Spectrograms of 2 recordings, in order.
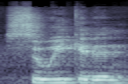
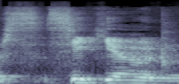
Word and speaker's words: Suikoden: to pronounce this right, Suikoden 2. Or Suikoden, as we used to say until our friend who knew Japanese kept correcting us. Yeah, it's true. Yeah, it always used to be. Suikoden or Suikoden, I guess, or whatever.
